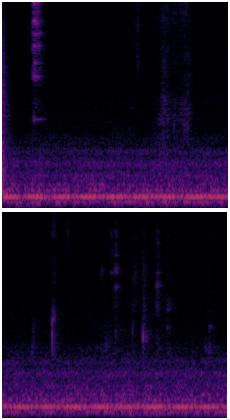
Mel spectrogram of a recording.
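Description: Soft chewing and wet mouth sounds of someone eating a mouthful of thin spaghetti alfredo, with a few small clicks, over a steady low hum.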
